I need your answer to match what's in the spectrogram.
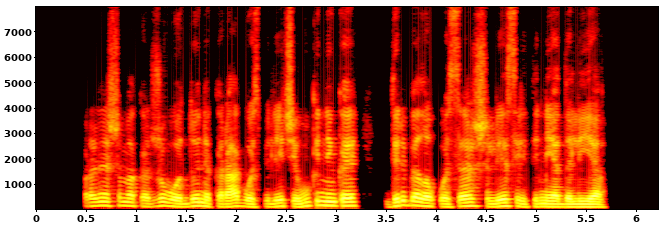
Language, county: Lithuanian, Marijampolė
